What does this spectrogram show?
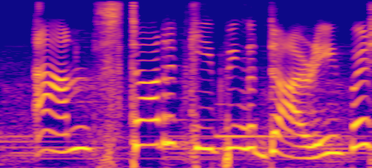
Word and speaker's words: Anne: And he started keeping, see, many people call it Annie, but the pronunciation is Anne. Anne started keeping a diary when she was just 13.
